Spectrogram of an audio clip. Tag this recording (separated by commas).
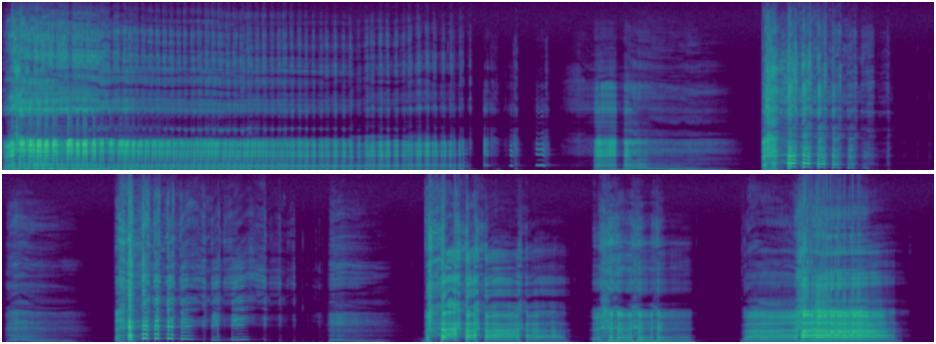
Laughter, Giggle, Human voice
